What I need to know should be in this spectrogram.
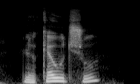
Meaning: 1. rubber (natural and synthetic) 2. plastic 3. a rubber tree, hevea (Hevea brasiliensis) 4. a rubber fig, a tropical tree often used ornamentally (Ficus elastica) 5. a raincoat
- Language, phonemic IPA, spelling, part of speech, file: French, /ka.ut.ʃu/, caoutchouc, noun, Fr-caoutchouc.ogg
